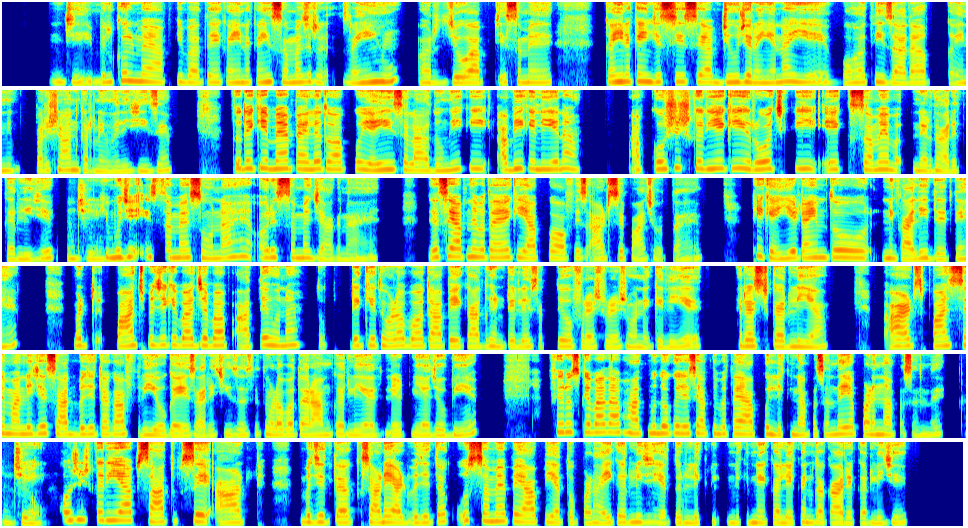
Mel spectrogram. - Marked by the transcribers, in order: in English: "ऑफिस"; in English: "टाइम"; in English: "बट"; in English: "फ्रेश-व्रेश"; in English: "रेस्ट"; in English: "फ्री"
- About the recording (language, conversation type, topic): Hindi, advice, आपकी नींद अनियमित होने से आपको थकान और ध्यान की कमी कैसे महसूस होती है?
